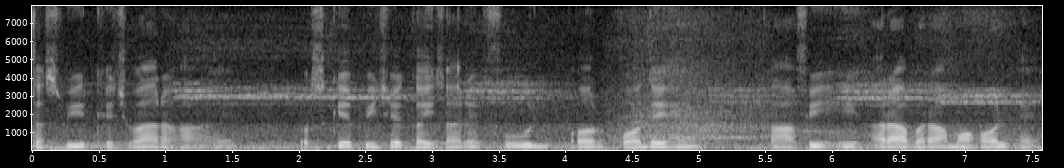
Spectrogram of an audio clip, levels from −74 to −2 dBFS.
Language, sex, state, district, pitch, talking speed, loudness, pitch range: Hindi, male, Uttar Pradesh, Etah, 105 Hz, 145 wpm, -19 LUFS, 100-110 Hz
